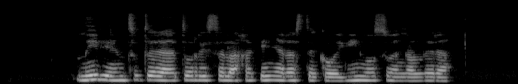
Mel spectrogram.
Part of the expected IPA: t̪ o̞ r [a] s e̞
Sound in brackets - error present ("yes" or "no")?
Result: yes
